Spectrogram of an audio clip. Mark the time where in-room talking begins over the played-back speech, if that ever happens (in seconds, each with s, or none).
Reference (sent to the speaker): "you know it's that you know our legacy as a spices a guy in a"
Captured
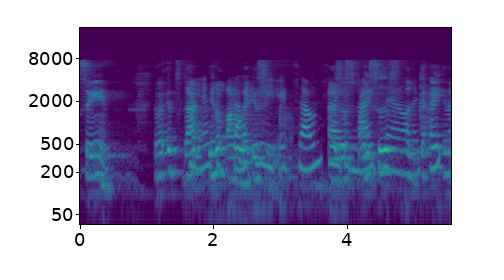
1.6 s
